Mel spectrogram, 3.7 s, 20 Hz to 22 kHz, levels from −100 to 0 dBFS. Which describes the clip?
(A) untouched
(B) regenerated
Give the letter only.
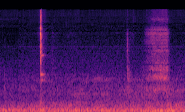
B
